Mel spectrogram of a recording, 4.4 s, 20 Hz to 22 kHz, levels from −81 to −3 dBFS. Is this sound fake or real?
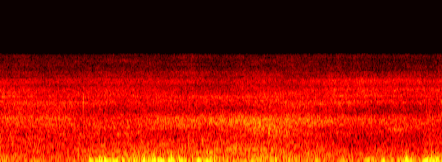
real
